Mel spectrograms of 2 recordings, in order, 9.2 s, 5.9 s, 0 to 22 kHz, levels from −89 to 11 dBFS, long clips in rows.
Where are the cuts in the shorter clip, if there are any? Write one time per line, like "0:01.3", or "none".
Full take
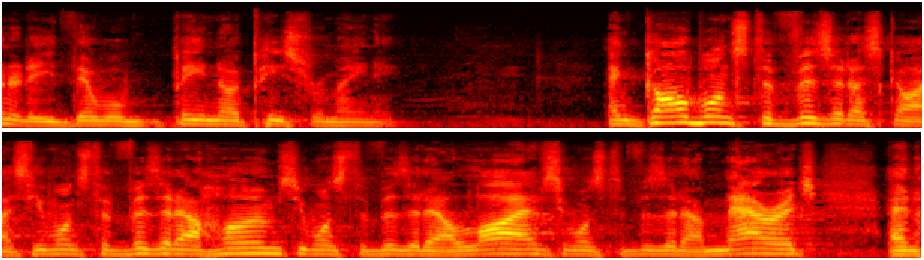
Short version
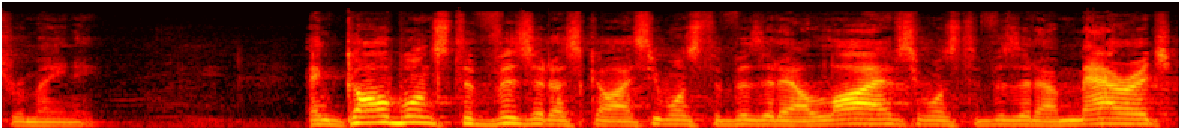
0:03.2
